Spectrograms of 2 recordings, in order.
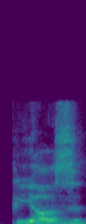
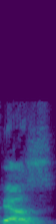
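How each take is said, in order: First: The word is said in two syllables, pi-yaz. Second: The word is said in one syllable, pyaz. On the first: This is the original Persian pronunciation. "जिनकी जबान का लफ्ज है, वो इसको कैसे बोलते हैं साथियों?" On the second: This is how it is said in the subcontinent. "हम लोग बोलते हैं प्याज।"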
